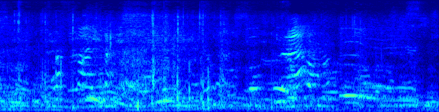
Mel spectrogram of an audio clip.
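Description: Children's voices talking and calling out over one another, with a high call about three seconds in.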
